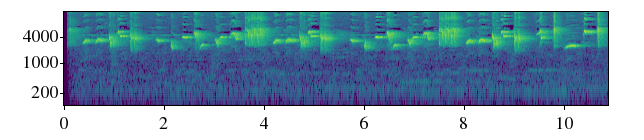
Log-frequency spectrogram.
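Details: Javan bush lark from Kediri singing in a dense rolling style: loud, clear whistled and slurred notes, often rising or falling, delivered in quick bursts with brief pauses; no other sounds stand out.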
